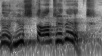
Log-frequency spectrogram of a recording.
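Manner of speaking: high, drawn-out indignant protest; exasperated acted comeback, stretched out; indignant retort. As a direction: throw the blame back, pitched high and loud. Acted quarrel, protesting to vendor.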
